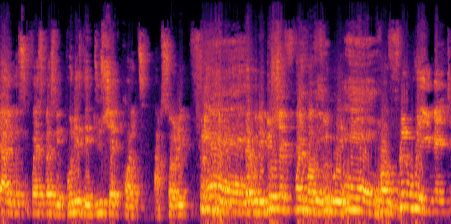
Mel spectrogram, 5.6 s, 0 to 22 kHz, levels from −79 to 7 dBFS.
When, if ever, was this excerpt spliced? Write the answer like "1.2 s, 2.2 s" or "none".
none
